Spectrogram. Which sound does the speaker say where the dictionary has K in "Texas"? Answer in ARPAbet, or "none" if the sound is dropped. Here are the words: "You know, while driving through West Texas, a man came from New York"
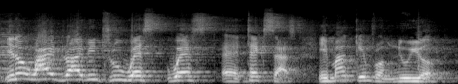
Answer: K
